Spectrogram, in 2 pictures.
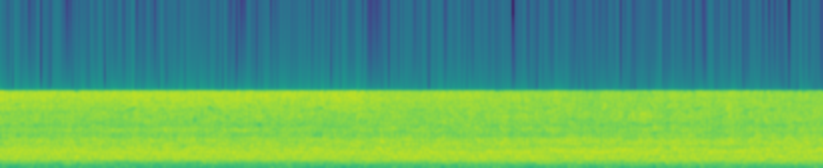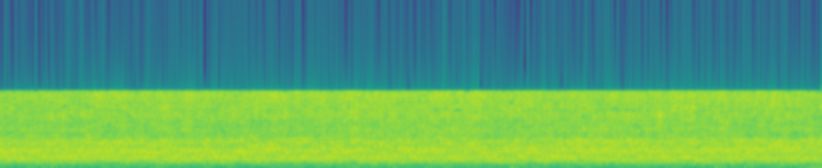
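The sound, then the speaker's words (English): Heavy rain pours down in a dense, unbroken hiss that stays loud and even throughout, with a faint low rumble of thunder underneath and no one speaking. “It's raining really heavily. Raining cats and dogs. And there's thundering in the background, but I hope you can still hear me.”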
